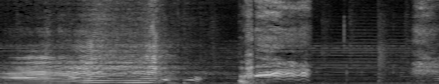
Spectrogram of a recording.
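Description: Snowmobile engine revving up in a smooth rising whine for about a second and a half, then cutting off as the sled bogs into deep powder. A person's short shout follows about two and a half seconds in.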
